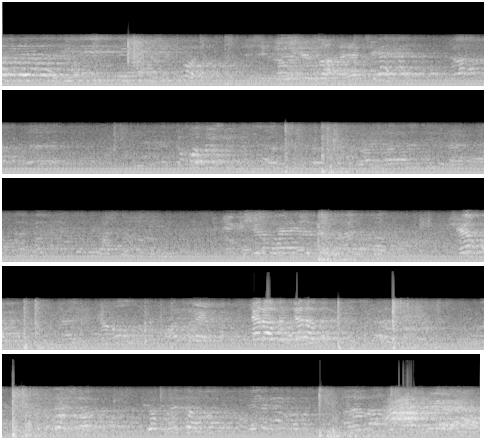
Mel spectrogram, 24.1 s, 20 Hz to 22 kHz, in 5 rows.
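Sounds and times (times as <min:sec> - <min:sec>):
steady low hum: 0:00.0 - 0:24.0
players shouting: 0:22.8 - 0:24.0.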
